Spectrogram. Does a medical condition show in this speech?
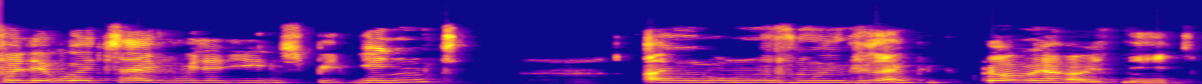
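Yes: infantile cerebral palsy; from birth, not premature, spastic, worsening with growth, involuntary twitches, no handwriting, tracheotomy during double pneumonia; age 55, breathing-support mask machine for sleep, personal assistants; childhood speech therapy at Dresden University Clinic.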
